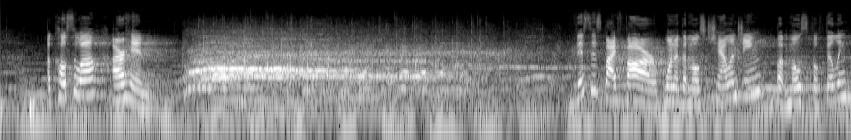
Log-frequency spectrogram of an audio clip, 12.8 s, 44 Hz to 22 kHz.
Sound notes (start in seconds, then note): 2.7 cheering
